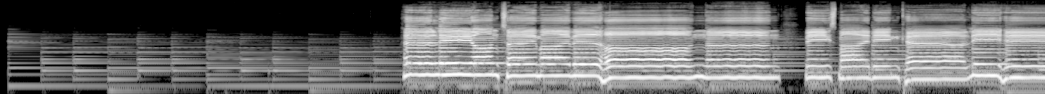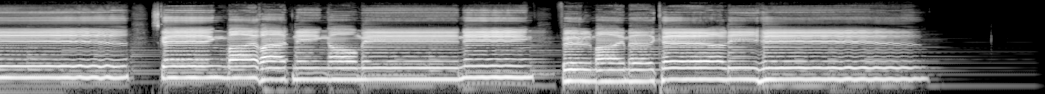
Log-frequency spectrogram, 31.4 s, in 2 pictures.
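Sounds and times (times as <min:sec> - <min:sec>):
tenor singing: 0:05.5 - 0:30.0.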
